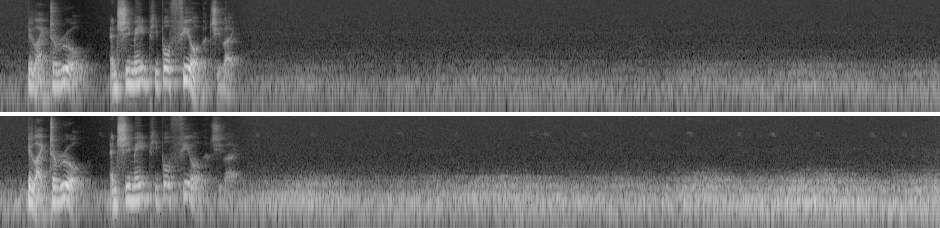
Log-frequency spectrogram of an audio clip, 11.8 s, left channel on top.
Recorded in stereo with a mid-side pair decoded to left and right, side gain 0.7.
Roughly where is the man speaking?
Ahead right.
